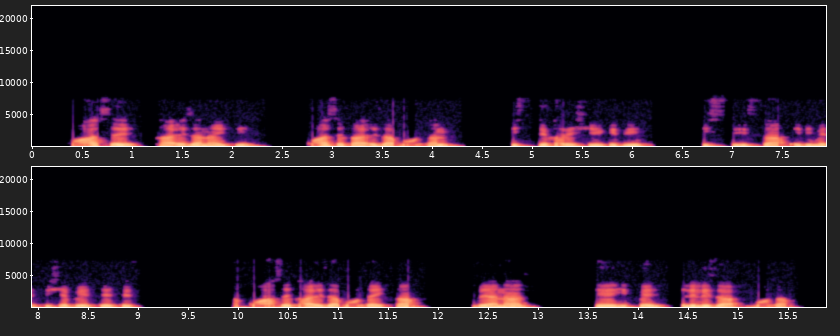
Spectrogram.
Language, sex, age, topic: Gamo, male, 25-35, government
